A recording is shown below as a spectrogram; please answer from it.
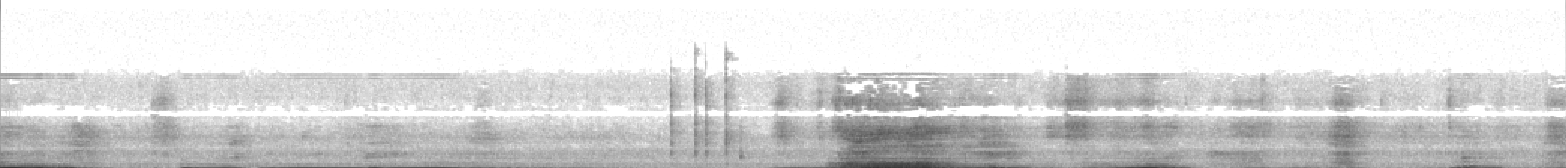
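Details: Lion giving low, drawn-out moaning tones, then a loud, rough roar building near the middle of the clip, followed by shorter grunting moans that fade toward the end.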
